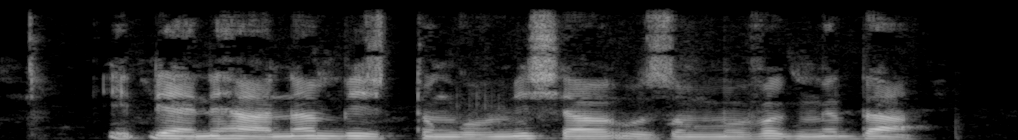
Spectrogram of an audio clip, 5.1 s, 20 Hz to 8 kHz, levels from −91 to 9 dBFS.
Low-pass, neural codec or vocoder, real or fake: 7.2 kHz; none; real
